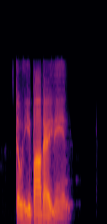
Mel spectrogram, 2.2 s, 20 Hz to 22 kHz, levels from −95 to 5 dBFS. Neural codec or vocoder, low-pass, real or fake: codec, 16 kHz, 0.5 kbps, X-Codec, HuBERT features, trained on general audio; 7.2 kHz; fake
